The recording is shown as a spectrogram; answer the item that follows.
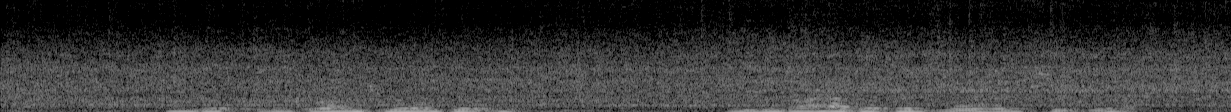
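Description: A man's voice speaking quietly in two short stretches, the words unclear, over a steady hiss.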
